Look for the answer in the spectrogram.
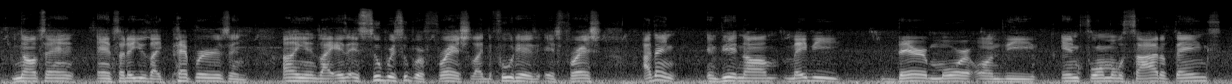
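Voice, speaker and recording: A travel vlogger, a man who is losing his voice, rambles chattily to camera on a city street near construction, full of fillers. His voice sits on the high side and fairly bright, with a steady tone and moderate pace. The noisy recording picks up passing traffic and street noise.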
